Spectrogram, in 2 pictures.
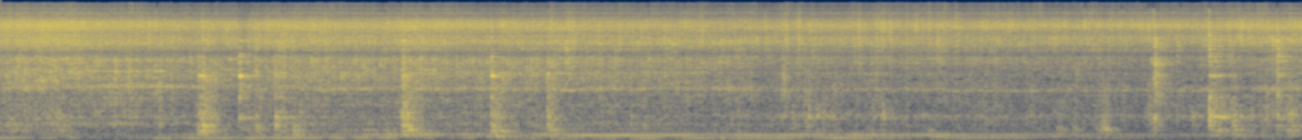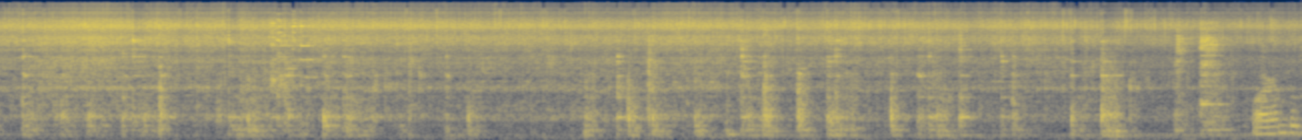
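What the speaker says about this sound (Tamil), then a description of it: "வெங்காயம் பூண்டு போட்டு வதக்கிட்டு" Onion and garlic sauté in a pan for a fried potato masala kuzhambu: a steady close sizzle with frequent clicking, scraping stirs against the pan.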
